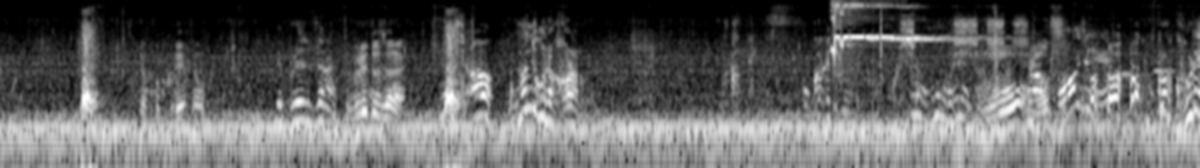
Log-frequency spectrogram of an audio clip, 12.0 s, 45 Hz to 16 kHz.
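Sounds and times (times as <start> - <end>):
boat engine idling: 0.0 - 12.0
high-pitched tone: 8.3 - 10.2.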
